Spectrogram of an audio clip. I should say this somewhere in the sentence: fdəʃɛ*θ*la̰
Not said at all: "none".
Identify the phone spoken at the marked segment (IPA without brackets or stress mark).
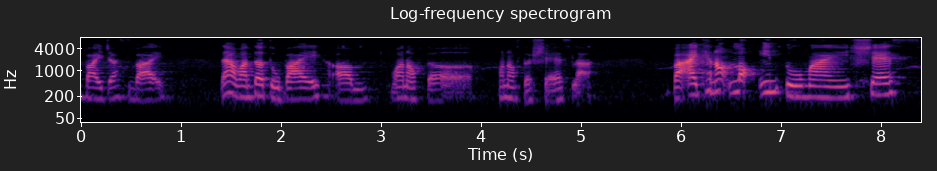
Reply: s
